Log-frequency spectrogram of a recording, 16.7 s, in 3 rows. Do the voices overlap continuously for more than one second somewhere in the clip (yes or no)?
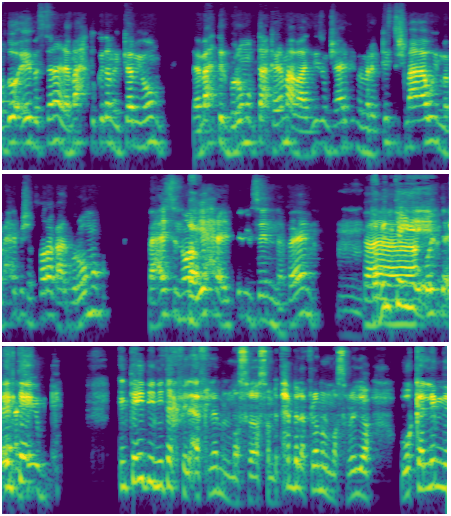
yes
